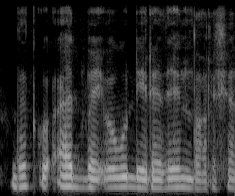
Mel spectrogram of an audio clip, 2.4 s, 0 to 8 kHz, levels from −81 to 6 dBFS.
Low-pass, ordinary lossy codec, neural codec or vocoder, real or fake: 7.2 kHz; none; codec, 16 kHz, 16 kbps, FunCodec, trained on LibriTTS, 50 frames a second; fake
